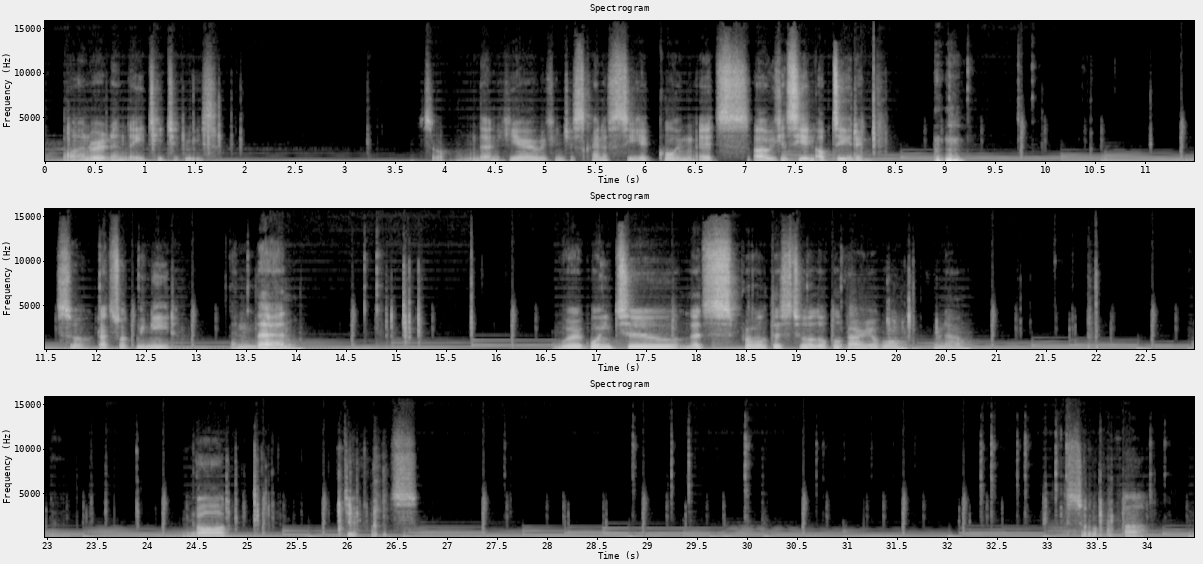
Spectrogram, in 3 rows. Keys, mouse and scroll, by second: 0.0-3.2 typing, 8.2 Escape, 9.2 click, 9.8 right click, 10.7 click, 11.0 Delete, 12.4 click, 13.5 right click, 14.6-15.6 typing, 14.8 right click, 15.7 Escape, 15.9 Escape, 18.5 right click, 19.4 click, 19.7-21.2 typing, 21.9 Return, 23.6-26.6 typing, 28.8 click, 30.0 click, 30.7 click, 31.2 click, 31.7 click, 32.4 click, 32.7 click, 33.2 click, 33.5 Escape, 34.2 click.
